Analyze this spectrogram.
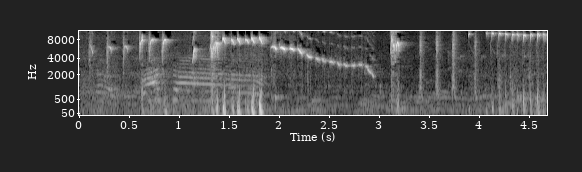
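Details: Common iora song used as a lure to prompt other birds to sing: a mix of sharp high chirps, a sustained high trill, and a long whistle sliding steadily downward, ending in scattered ticks and a thin high buzzy note.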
